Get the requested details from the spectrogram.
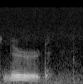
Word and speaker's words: nert: It pops up in Irish N-E-R-T, meaning powerful or hero. Nert, it's actually pronounced nerd in Irish, and this is the source of the English term.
